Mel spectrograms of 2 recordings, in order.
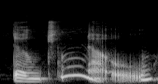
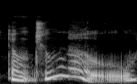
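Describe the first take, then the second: First: Slow, high scornful drawl; sneering. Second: Slow, high scornful drawl. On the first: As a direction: draw it out with a sneer. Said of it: "she sneered". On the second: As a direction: stretch it out with scorn. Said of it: "she said scornfully". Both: Acted.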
